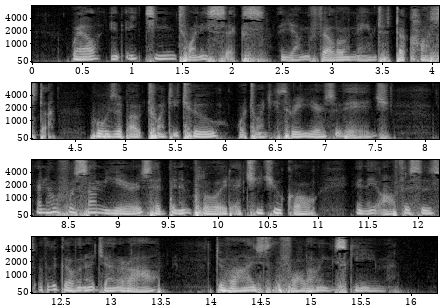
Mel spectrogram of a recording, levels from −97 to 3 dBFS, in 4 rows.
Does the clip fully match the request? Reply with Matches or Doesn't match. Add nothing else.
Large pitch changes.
Doesn't match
